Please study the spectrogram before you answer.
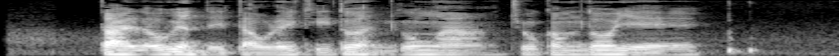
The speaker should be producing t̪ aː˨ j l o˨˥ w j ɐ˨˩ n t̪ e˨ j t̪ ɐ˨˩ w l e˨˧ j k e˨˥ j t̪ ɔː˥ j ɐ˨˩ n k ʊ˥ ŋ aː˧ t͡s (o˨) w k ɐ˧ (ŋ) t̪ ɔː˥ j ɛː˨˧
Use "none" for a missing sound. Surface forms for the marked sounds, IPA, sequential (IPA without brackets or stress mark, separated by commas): o˨, m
